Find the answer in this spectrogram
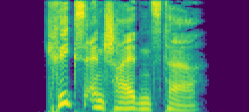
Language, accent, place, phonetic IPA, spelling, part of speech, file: German, Germany, Berlin, [ˈkʁiːksɛntˌʃaɪ̯dənt͡stɐ], kriegsentscheidendster, adjective, De-kriegsentscheidendster.ogg
- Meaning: inflection of kriegsentscheidend: 1. strong/mixed nominative masculine singular superlative degree 2. strong genitive/dative feminine singular superlative degree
